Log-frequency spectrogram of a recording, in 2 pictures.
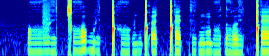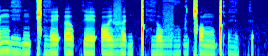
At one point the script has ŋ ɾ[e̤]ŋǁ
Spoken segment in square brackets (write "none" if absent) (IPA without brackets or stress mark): e̤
